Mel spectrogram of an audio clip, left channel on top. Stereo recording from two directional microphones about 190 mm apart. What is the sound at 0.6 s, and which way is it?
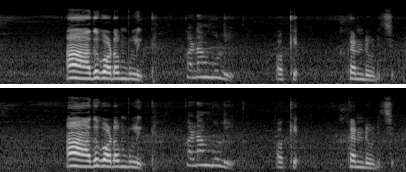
A woman's voice, 5° left (ahead or behind).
